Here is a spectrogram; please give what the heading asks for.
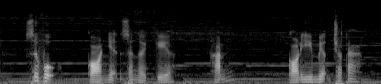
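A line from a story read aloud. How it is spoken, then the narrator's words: Quiet low voice. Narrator (Vietnamese): cô gái tên Tự Như lập tức nhỏ giọng với đạo cô bên cạnh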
